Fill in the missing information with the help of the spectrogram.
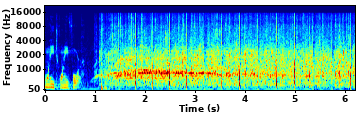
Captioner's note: audience cheers and applauds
